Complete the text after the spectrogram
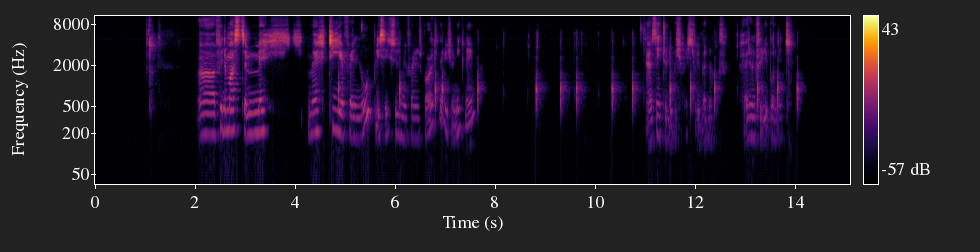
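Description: A boy speaks with animation, close to a microphone.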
